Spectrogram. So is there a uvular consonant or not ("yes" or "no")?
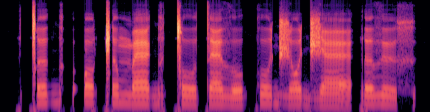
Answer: no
